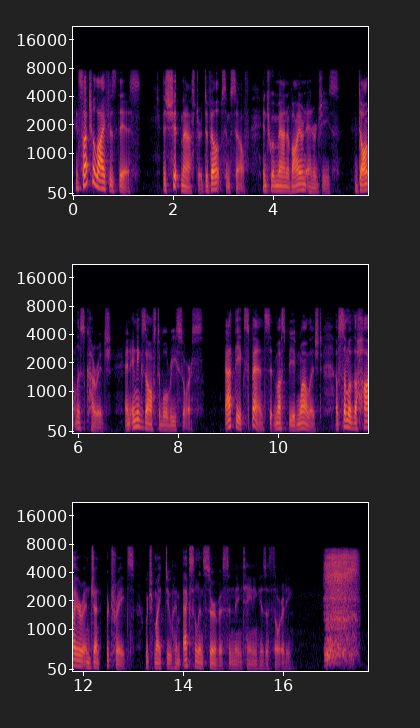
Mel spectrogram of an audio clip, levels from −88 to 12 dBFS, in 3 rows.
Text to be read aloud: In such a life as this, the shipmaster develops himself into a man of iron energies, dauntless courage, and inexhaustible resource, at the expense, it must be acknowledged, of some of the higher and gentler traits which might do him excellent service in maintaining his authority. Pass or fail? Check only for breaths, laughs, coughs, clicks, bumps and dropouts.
fail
